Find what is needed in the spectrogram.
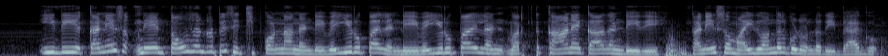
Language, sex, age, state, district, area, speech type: Telugu, female, 18-30, Andhra Pradesh, Annamaya, urban, spontaneous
